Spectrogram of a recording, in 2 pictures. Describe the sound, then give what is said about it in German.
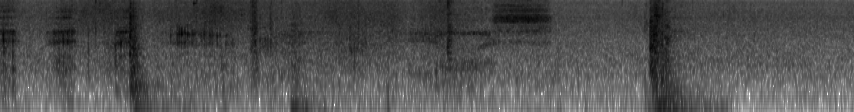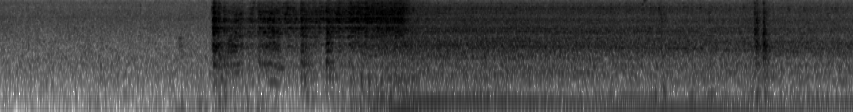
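A BMW car: soft clicks and rustles, then a sharp door thump, followed by the engine starting and settling into a steady low running hum. “Der BMW wendete, rangierte an dem Körper der reglosen Studentin vorüber und verschwand in Richtung Landstraße.”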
